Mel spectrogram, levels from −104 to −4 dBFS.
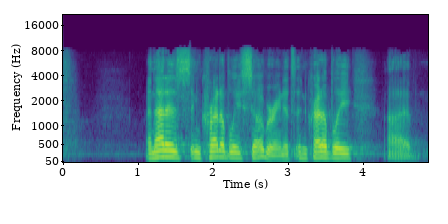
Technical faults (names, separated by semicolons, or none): lost packet rebuilt from error correction; short concealed packet loss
